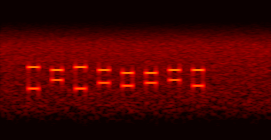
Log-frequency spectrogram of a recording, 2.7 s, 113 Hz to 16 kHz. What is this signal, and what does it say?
DTMF, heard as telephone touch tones, dialled by machine, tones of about 100 ms, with phone line noise. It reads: 30384705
